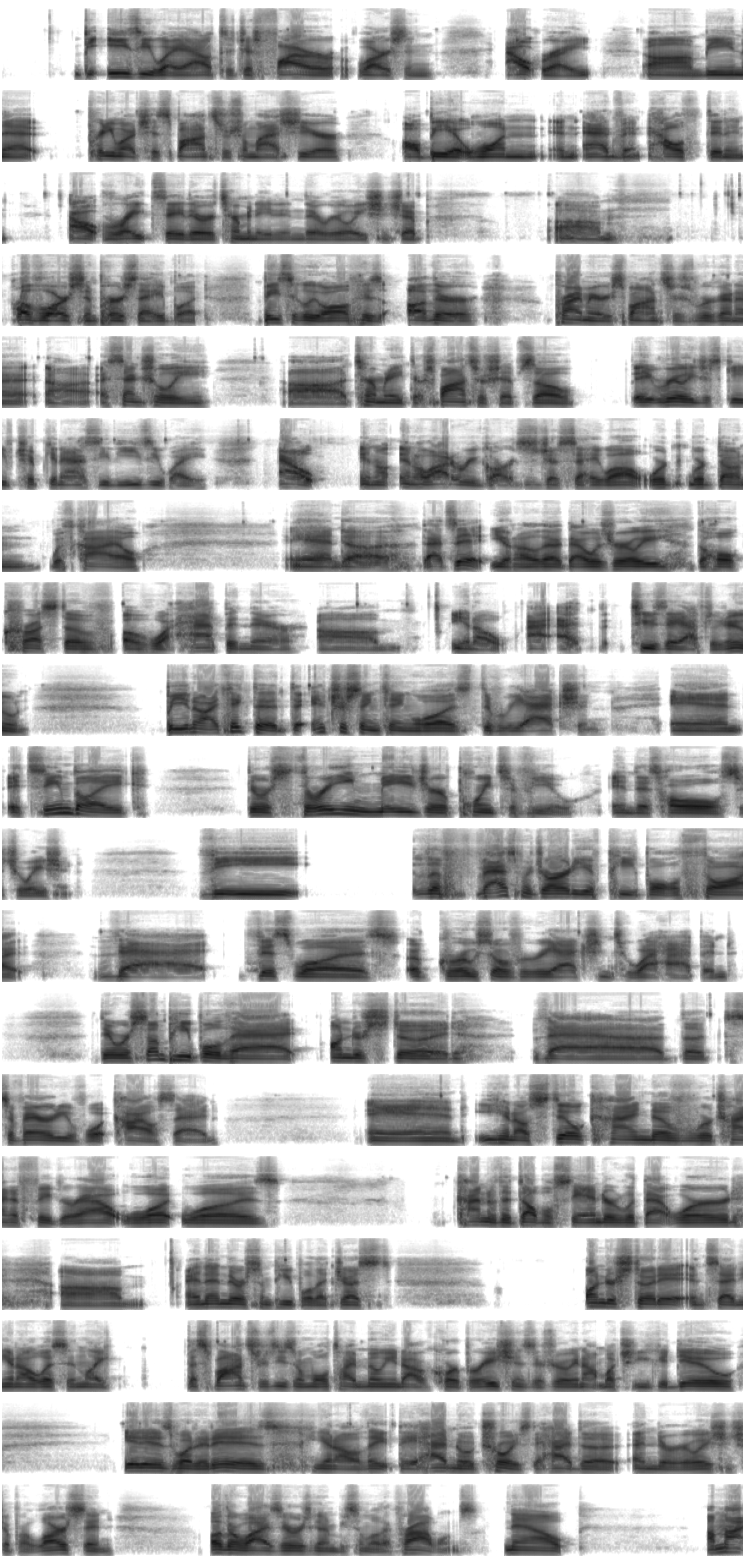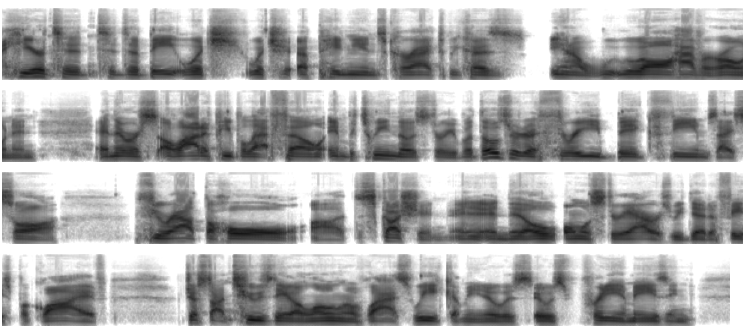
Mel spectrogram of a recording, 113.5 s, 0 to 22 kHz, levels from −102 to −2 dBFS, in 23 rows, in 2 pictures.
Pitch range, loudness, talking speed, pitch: 100-115 Hz, -20 LUFS, 170 wpm, 110 Hz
